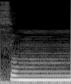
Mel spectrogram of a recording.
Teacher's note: ثم میں سا کو نرمی سے پڑھیں گے، یہاں سیٹی کی آواز بالکل نہیں آنی چاہیے۔ میم کے پر غنّے واجبہ کریں گے، 2 کاؤنٹ کرنا ہے۔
